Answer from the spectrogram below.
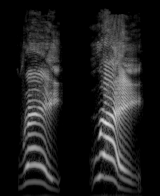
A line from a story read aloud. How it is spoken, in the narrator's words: G shouted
